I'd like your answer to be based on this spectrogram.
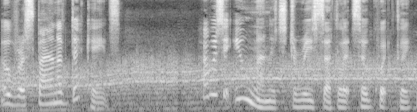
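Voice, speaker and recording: An actress playing an inquisitive, precise starship science officer in a sci-fi audio drama, matter-of-fact. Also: female voice, a bass voice, very animated, normal speed, over music. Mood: curious. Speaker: voice actor. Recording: clear background ambience noise.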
